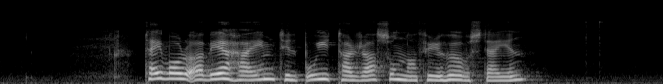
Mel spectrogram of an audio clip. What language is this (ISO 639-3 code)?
fao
